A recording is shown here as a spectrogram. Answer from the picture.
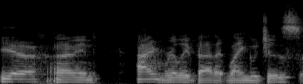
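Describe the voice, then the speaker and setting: In a very clean recording with a silent background, a man with an American accent talks in a normal speaking voice, his fairly low pitch moving in fairly even intonation. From India (Hyderabad), early childhood New Jersey. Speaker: podcast host. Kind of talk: casual interview chat.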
